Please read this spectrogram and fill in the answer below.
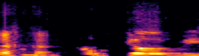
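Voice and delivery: put-on groveling, high, desperate pleading tone. Retelling a movie scene where a character begs: imitating someone begging for life. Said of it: "begging for his life like a fucking chump".

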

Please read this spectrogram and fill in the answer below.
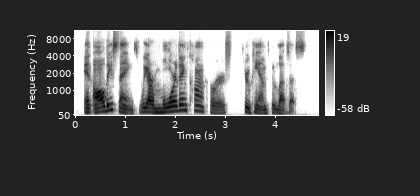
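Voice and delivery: ordinary talk, nothing marked

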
